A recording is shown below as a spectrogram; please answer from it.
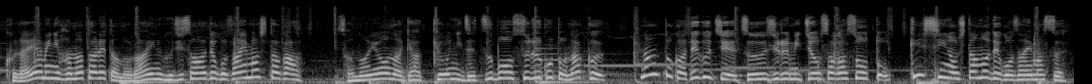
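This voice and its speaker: A woman's voice: sits high, lively intonation, moderate pace, darkish tone, soft background music. A woman playing an earnest young male part-timer in a radio drama, telling his tale with pompous, very polite theatricality. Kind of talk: radio drama, formal old-fashioned storytelling.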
